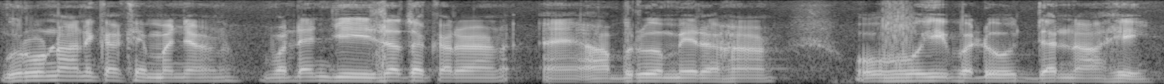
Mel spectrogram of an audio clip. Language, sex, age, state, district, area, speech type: Sindhi, male, 60+, Maharashtra, Mumbai Suburban, urban, spontaneous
